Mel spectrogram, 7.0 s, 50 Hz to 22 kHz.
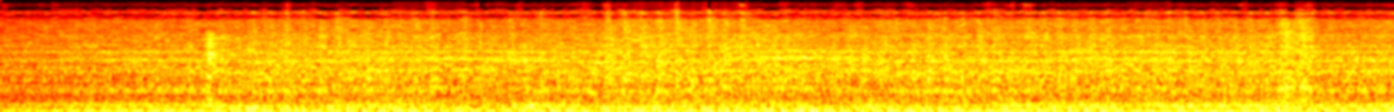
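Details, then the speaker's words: John Deere X724 tractor with 54" snow blower, restarted and not yet warmed up; steady, even low rumble with smooth firing beat, no knocks or misses; normal cold idle. "i'll start this thing up one more time and you guys can watch it move around a little bit one more time to please yeah yeah she's not warmed up yet"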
